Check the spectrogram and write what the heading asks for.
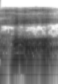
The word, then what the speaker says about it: whole: Maybe we should just think of whole, but it has the silent W at the front.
